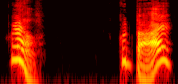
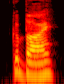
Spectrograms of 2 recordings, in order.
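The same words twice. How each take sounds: First: High, loud, abrupt parting; stiff aunt. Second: Slightly raised, simple goodbye; nephew's reply. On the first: Aunt Petunia leaving her nephew without looking, high and stiff. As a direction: say it in a high, strained aunt's voice. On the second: Harry returning his aunt's farewell, simply and lightly voiced. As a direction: answer in a youthful voice, only lightly raised. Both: A narrator's reading.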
